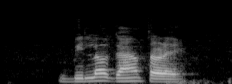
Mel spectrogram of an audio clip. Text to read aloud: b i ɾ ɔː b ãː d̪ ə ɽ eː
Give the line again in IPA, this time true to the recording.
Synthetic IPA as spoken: b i l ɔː ɡ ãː t̪ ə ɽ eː

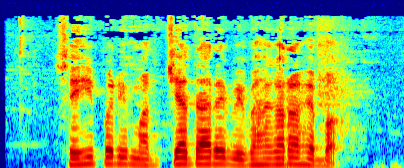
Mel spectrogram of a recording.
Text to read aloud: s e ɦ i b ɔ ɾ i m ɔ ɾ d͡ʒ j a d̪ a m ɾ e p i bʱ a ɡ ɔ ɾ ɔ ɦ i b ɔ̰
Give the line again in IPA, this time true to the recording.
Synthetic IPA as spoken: s e ɦ i p ɔ ɾ i m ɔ ɾ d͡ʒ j a d̪ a ɾ e b i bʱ a ɡ ɔ ɾ ɔ ɦ e b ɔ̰

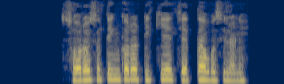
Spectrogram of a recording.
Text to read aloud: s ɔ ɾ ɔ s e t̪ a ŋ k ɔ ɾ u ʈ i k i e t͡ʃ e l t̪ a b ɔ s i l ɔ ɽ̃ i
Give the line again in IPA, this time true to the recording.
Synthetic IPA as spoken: s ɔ ɾ ɔ s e t̪ i ŋ k ɔ ɾ ɔ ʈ i k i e t͡ʃ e t̪ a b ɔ s i l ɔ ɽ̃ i

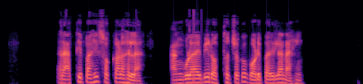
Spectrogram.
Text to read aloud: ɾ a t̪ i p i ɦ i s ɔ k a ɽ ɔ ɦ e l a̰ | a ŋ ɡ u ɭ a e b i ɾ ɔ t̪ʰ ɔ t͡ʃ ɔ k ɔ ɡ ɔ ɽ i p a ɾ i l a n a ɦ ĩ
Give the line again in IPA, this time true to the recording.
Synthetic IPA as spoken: ɾ a t̪ i p a ɦ i s ɔ k a ɭ ɔ ɦ e l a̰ | a ŋ ɡ u ɭ a e b i ɾ ɔ t̪ʰ ɔ t͡ʃ ɔ k ɔ ɡ ɔ ɽ i p a ɾ i l a n a ɦ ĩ

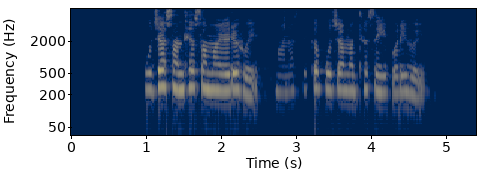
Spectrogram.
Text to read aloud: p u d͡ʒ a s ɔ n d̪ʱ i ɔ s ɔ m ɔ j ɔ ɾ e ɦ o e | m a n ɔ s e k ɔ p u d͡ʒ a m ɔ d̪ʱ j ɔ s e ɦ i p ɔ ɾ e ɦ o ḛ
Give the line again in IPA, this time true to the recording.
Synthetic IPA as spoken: p u d͡ʒ a s ɔ n d̪ʱ j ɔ s ɔ m ɔ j ɔ ɾ e ɦ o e | m a n ɔ s i k ɔ p u d͡ʒ a m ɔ d̪ʱ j ɔ s e ɦ i p ɔ ɾ i ɦ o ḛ

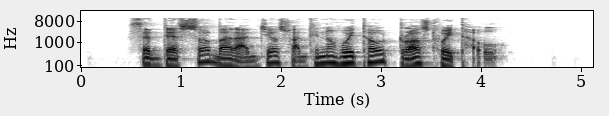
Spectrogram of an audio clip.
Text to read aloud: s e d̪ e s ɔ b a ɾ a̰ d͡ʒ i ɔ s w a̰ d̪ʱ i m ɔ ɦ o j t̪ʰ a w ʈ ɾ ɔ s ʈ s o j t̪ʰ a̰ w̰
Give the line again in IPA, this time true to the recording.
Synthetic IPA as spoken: s e d̪ e s ɔ b a ɾ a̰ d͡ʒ j ɔ s w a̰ d̪ʱ i n ɔ ɦ o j t̪ʰ a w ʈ ɾ ɔ s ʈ h o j t̪ʰ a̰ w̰

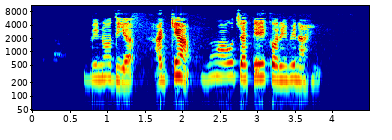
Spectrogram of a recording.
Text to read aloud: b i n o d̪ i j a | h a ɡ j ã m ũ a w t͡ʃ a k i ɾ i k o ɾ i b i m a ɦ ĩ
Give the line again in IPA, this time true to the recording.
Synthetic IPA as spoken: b i n o d̪ i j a | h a ɡ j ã m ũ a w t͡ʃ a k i ɾ i k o ɾ i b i n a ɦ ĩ

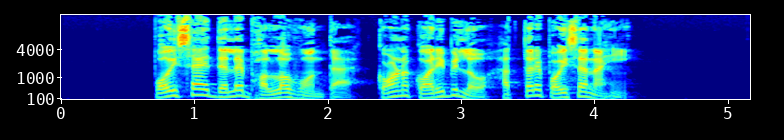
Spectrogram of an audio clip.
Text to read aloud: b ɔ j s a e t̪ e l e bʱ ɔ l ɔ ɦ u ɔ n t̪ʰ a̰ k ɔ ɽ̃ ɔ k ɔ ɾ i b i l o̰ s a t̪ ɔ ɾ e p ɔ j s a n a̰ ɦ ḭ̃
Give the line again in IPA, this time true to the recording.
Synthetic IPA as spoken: p ɔ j s a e d̪ e l e bʱ ɔ l ɔ ɦ u ɔ n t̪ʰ a̰ k ɔ ɽ̃ ɔ k ɔ ɾ i b i l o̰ h a t̪ ɔ ɾ e p ɔ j s a n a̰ ɦ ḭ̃

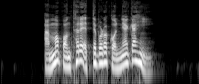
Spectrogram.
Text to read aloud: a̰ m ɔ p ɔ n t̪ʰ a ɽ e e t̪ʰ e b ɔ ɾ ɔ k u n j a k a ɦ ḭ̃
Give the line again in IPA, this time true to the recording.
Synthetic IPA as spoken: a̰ m ɔ p ɔ n t̪ʰ a ɾ e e t̪ e b ɔ ɽ ɔ k ɔ n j a k a ɦ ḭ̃

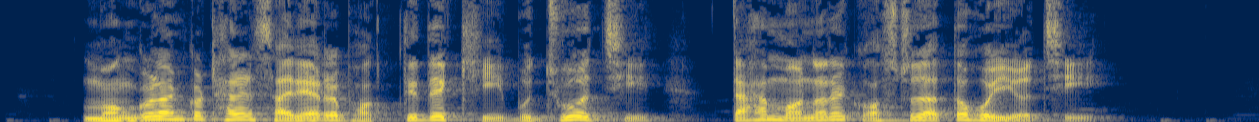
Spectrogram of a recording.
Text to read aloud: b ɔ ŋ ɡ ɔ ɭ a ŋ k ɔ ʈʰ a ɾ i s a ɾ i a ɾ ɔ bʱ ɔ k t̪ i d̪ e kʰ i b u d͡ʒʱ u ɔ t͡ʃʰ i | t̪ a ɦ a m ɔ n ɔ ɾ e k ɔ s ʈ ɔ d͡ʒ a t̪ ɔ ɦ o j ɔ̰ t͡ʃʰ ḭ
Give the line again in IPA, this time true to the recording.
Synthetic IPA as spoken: m ɔ ŋ ɡ ɔ ɭ a ŋ k ɔ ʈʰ a ɾ e s a ɾ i a ɾ ɔ bʱ ɔ k t̪ i d̪ e kʰ i b u d͡ʒʱ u ɔ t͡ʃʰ i | t̪ a ɦ a m ɔ n ɔ ɾ e k ɔ s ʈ ɔ d͡ʒ a t̪ ɔ ɦ o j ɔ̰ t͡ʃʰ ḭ

